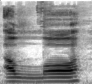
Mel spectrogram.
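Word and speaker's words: الله: dalam cara membacanya ya lafadz Allah kadang bisa dibaca tebal atau tafkhim kadang bisa dibaca tapi ya inilah Allah nah itu maksudnya kalau tebal Allah tipis lillahi misalnya nah jadi lafadz Allah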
